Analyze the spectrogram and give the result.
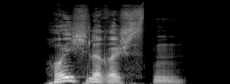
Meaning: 1. superlative degree of heuchlerisch 2. inflection of heuchlerisch: strong genitive masculine/neuter singular superlative degree
- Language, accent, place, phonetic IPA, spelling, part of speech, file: German, Germany, Berlin, [ˈhɔɪ̯çləʁɪʃstn̩], heuchlerischsten, adjective, De-heuchlerischsten.ogg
